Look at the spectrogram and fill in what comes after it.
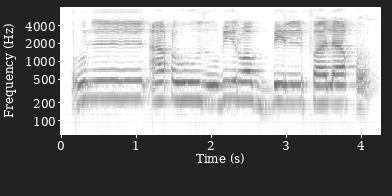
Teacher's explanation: اس میں ہم نے اعوذ کی واو کو لمبا کر کے پڑھنا ہے، کیونکہ یہ حروف مدہ میں سے ہے.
